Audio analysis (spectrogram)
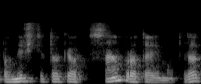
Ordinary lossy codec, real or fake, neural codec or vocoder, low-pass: Opus, 64 kbps; real; none; 7.2 kHz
